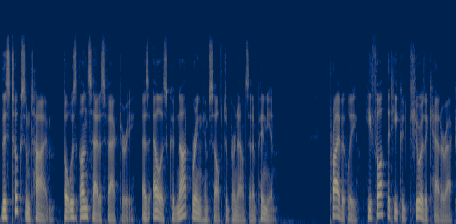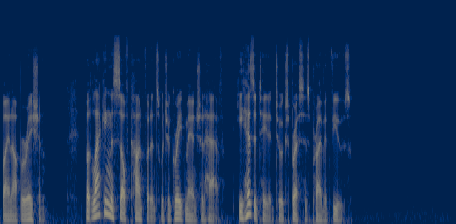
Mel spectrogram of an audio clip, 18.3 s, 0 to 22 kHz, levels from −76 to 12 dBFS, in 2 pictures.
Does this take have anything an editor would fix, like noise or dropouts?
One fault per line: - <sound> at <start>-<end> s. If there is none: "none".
none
